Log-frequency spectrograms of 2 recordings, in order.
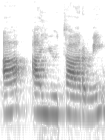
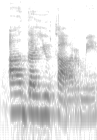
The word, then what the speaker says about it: ad aiutarmi: So that preposition a becomes ad. A aiutarmi, ad aiutarmi. It's just a sort of a springboard, a little consonant that helps me regroup before the other verb starting with an a.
